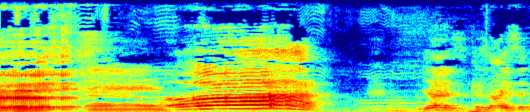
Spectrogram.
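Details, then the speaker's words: Female burping: a drawn-out voiced belch with rising and falling pitch, then a softer one, over faint music; she says each burp tastes of a different food she ate. "I know I keep burp every time I burp it's like a different food I've eaten today"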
